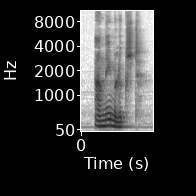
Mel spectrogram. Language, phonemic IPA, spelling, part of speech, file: Dutch, /aˈnemələkst/, aannemelijkst, adjective, Nl-aannemelijkst.ogg
- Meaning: superlative degree of aannemelijk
